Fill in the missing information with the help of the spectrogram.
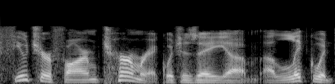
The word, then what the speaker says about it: Pharm: So make sure if you're using a turmeric, you're using Future Farm liquid turmeric. And farm is spelled P-H-A-R-M.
